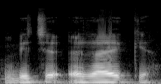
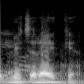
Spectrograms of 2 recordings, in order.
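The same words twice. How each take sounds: First: बिचरैक्य stretched slowly, each syllable clear; slow, drawn out. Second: Said in the usual way. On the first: Shown as a demonstration. Teacher repeating बिचरैक्य slowly for students.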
